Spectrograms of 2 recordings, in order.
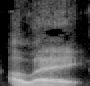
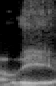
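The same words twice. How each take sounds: First: The word ends in an 'ay' sound. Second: The word ends in an 'ee' sound. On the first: The speaker calls it right. "it's an allee of trees" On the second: The speaker calls it wrong. "Not an allee of trees"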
